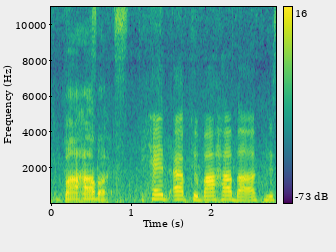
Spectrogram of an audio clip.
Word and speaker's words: Bar Harbor: It's Bar Harbor, but I need to pronounce it well. Bahaba.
